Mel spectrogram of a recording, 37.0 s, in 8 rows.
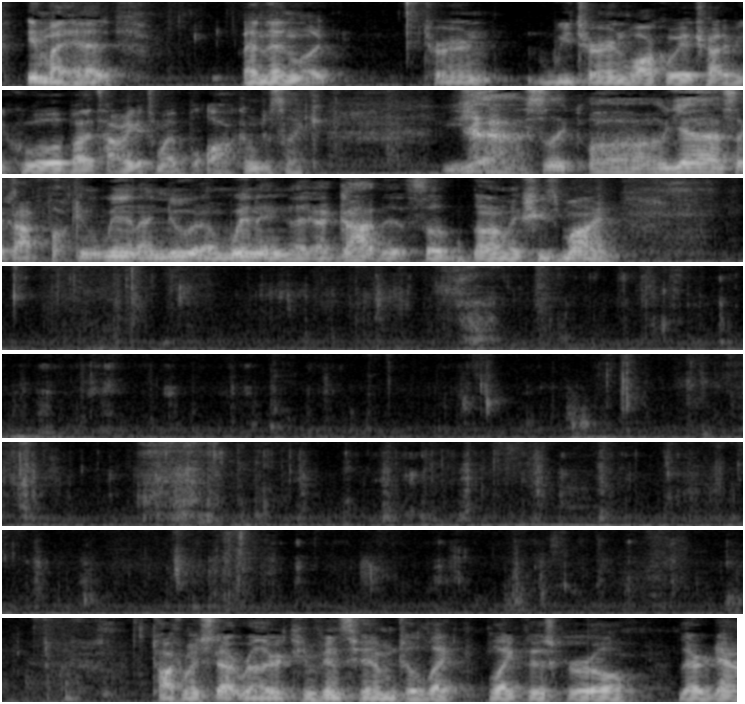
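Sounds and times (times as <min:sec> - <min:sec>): wet chewing: 0:13.6 - 0:33.4
crusty bread crunching: 0:13.7 - 0:32.2.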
